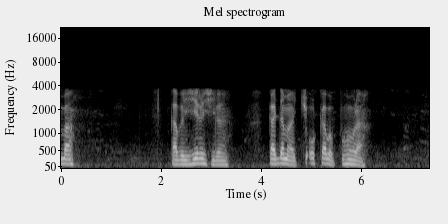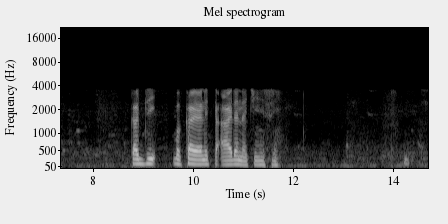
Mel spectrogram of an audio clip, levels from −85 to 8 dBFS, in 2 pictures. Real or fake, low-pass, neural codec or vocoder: real; 3.6 kHz; none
